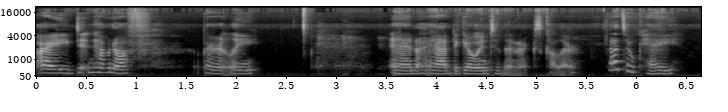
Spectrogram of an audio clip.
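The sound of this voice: A woman does a put-on character voice, hoarse and raspy, at a medium pitch. She keeps a moderate pace but leaves long, frequent pauses.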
